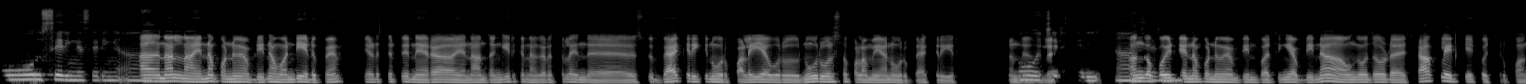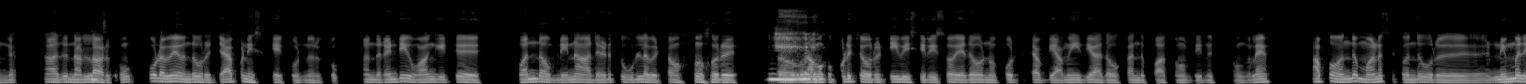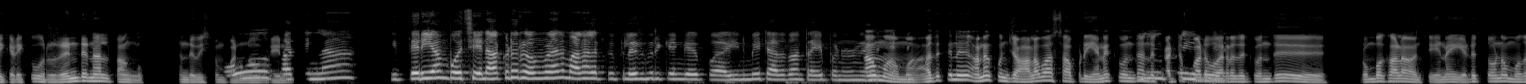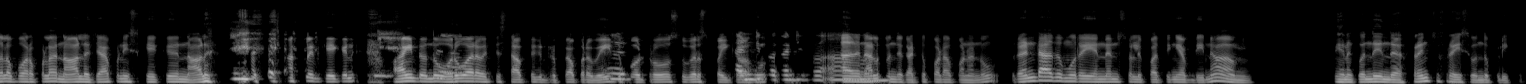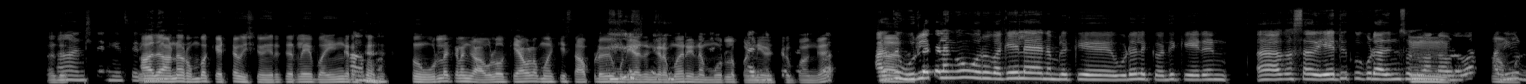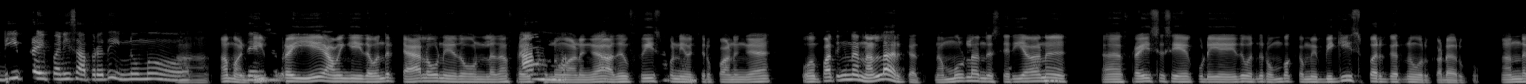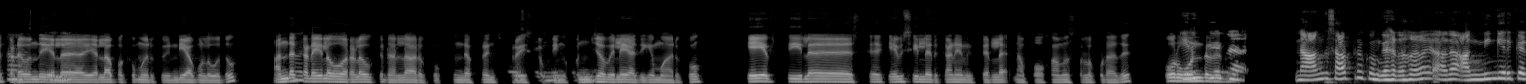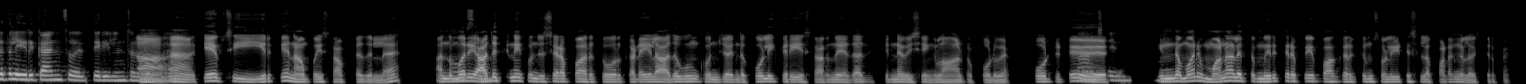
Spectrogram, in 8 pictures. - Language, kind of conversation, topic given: Tamil, podcast, மனஅழுத்தம் வந்தால் நீங்கள் முதலில் என்ன செய்கிறீர்கள்?
- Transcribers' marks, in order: in English: "ஜாப்பனீஸ்"; laughing while speaking: "ஒரு"; laugh; drawn out: "ஒரு"; surprised: "ஓ! பாத்தீங்களா!"; laughing while speaking: "நான் கூட ரொம்ப நாள் மன … ட்ரை பண்ணணுனு இருக்கேன்"; in English: "ஜாப்பனீஸ்"; laughing while speaking: "கேக்கு, நாலு சாக்லேட் கேக்குன்னு வாங்கிட்டு வந்து ஒரு வாரம் வச்சு சாப்பிட்டுக்கிட்டு"; laughing while speaking: "ம்"; in English: "சுகர் ஸ்பைக்"; swallow; in English: "ஃப்ரெஞ்ச் ஃப்ரைஸ்"; "இருக்கிறதுலேயே" said as "இருக்கிறலே"; laughing while speaking: "பயங்கர அ உருளைக்கிழங்கு அவ்ளோ கேவலமாக்கி சாப்பிடவே முடியாதுங்கிற மாரி நம்ம ஊர்ல பண்ணி வச்சிருப்பாங்க"; laughing while speaking: "கண்டிப்பா, கண்டிப்பா"; in English: "டீப் ஃப்ரையி"; "அவுங்க" said as "அவெங்க"; in English: "டேலோனு"; unintelligible speech; unintelligible speech; in English: "பிகீஸ் பர்கர்ன்னு"; in English: "ஃப்ரெஞ்ச் ஃப்ரைஸ்"; "இருக்குங்க" said as "இருக்குன்ன"; laughing while speaking: "சாப்பிட்டுருக்கோங்க, ஆனா"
